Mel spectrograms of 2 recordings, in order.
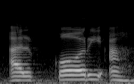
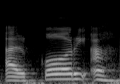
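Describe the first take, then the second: Both takes have the same delivery.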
